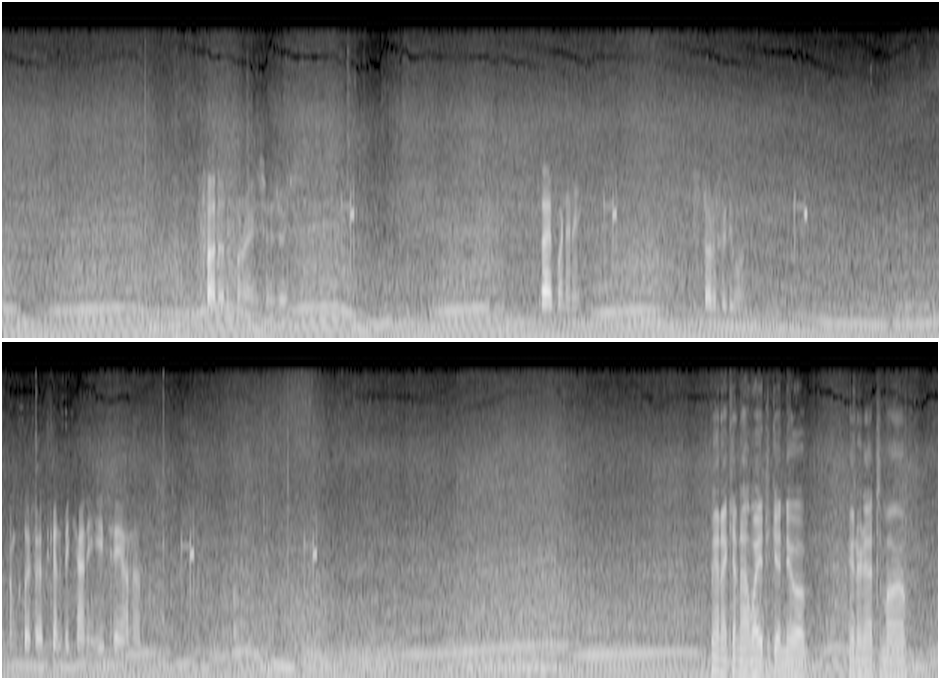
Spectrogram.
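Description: A car engine hums steadily and rises and falls in pitch as the car drives along.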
